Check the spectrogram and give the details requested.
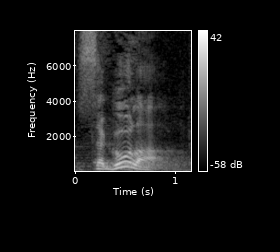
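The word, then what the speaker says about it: segula (סגולה): In Hebrew, it's pronounced segula.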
